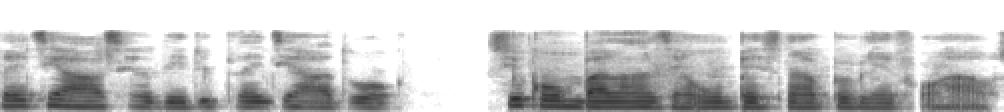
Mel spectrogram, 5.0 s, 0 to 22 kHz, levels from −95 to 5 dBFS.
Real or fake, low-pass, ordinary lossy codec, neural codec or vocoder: real; none; none; none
